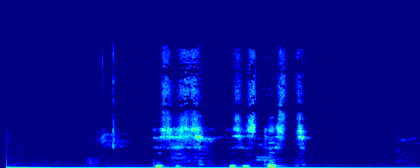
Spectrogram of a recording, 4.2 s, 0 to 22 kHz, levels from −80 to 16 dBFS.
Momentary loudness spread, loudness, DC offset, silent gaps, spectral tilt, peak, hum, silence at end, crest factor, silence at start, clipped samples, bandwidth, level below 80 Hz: 20 LU; -38 LUFS; under 0.1%; none; -3.5 dB/octave; -18 dBFS; 50 Hz at -45 dBFS; 0 s; 22 dB; 0.05 s; under 0.1%; 16.5 kHz; -46 dBFS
